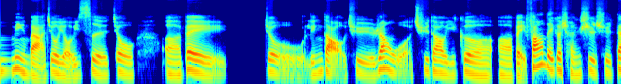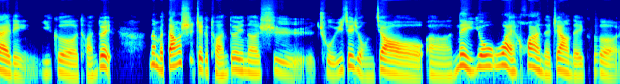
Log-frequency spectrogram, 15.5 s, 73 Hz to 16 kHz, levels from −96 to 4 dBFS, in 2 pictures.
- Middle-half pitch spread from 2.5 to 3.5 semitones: No, average, 4.8 semitones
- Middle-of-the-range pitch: Yes, medium, 160 Hz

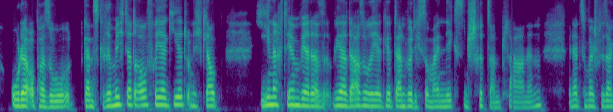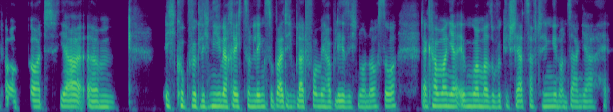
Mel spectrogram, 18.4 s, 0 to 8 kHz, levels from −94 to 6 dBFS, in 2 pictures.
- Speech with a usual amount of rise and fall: No, narrow, 1.9 semitones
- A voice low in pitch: No, medium, 160 Hz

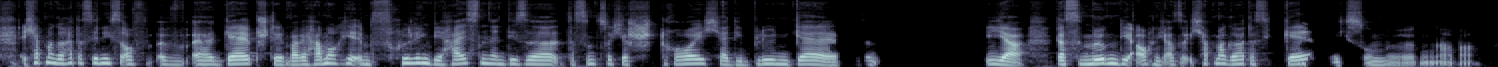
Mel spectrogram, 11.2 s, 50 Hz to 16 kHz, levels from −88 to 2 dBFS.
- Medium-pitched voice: Yes, medium, 180 Hz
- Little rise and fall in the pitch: No, average, 3.0 semitones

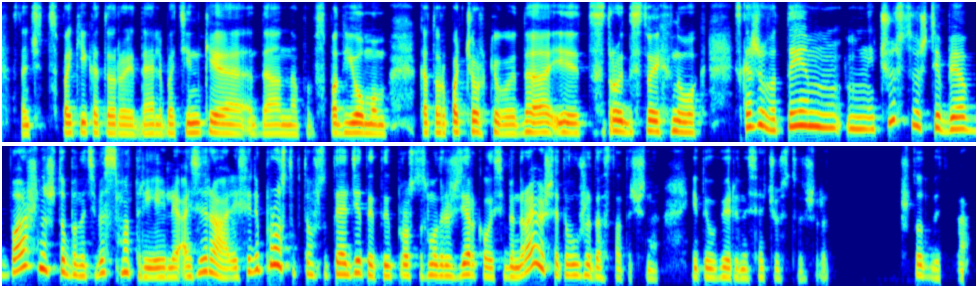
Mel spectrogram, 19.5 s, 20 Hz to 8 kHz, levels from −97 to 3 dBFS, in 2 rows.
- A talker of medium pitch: Yes, medium, 170 Hz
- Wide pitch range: Yes, wide, 5.8 semitones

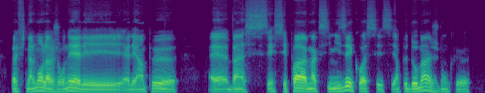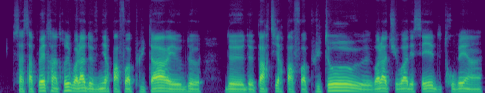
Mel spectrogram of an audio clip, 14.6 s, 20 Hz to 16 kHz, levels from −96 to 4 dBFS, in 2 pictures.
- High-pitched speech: No, low, 100 Hz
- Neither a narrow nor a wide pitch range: Yes, average, 3.1 semitones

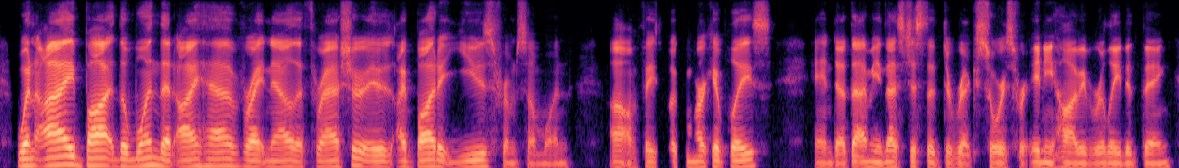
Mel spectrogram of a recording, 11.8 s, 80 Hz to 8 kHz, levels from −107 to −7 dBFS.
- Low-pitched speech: Yes, low, 105 Hz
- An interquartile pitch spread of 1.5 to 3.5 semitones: No, average, 4.4 semitones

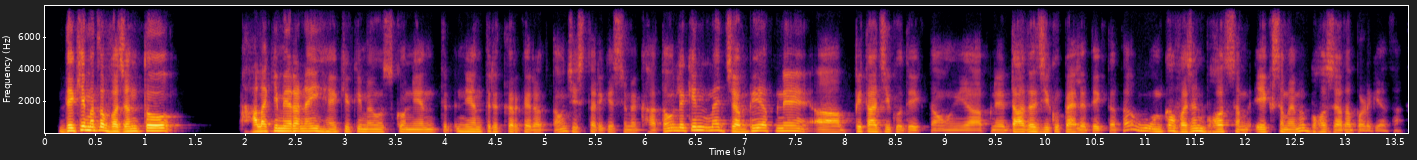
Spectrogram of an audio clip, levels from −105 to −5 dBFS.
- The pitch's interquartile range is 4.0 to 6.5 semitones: Yes, average, 5.0 semitones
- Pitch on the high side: No, low, 130 Hz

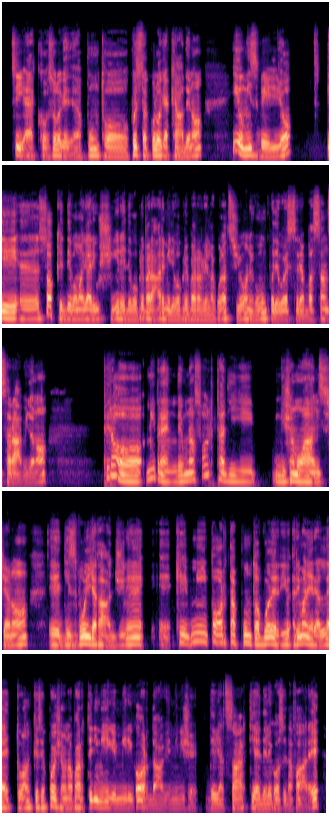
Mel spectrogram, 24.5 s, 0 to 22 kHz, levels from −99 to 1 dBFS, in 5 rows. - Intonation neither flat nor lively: Yes, average, 4.8 semitones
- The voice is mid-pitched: No, low, 110 Hz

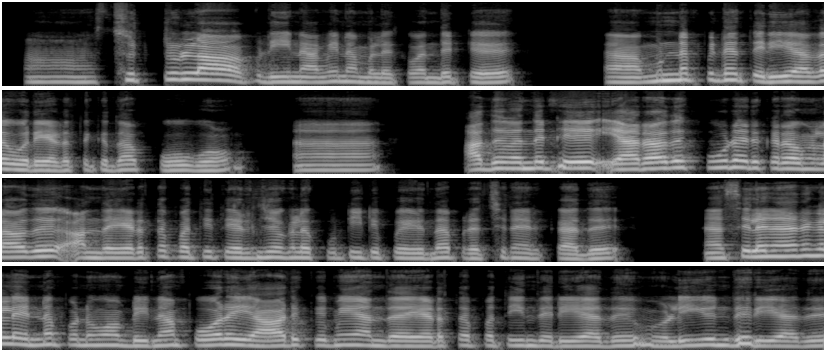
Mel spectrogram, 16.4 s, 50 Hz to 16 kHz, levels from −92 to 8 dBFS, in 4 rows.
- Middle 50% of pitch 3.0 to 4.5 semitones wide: Yes, average, 3.3 semitones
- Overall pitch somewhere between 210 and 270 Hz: No, high, 195 Hz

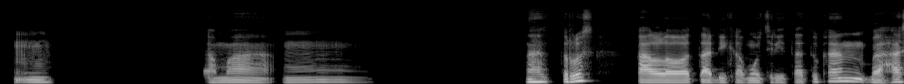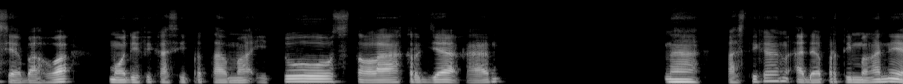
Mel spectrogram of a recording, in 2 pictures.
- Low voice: Yes, low, 105 Hz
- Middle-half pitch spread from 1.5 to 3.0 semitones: Yes, narrow, 2.4 semitones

